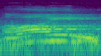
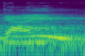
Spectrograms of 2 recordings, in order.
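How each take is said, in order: First: It starts with a gargled sound at the back. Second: It starts with a plain, hard g sound.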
